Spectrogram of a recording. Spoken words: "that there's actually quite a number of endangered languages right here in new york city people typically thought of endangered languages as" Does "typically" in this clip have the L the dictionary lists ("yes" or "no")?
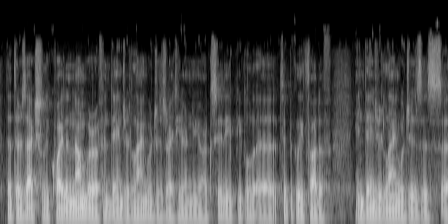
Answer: yes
